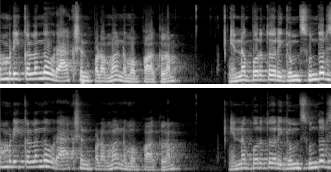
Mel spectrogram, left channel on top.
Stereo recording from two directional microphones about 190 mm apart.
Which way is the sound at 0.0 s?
35° left (ahead or behind).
